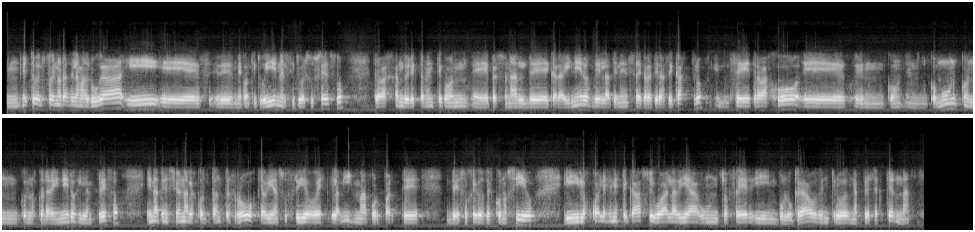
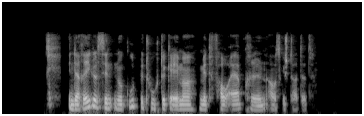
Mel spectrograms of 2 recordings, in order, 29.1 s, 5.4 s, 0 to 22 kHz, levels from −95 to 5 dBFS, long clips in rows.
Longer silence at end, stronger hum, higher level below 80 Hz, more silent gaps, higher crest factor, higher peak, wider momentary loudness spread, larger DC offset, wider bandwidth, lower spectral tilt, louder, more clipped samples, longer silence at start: first, 0.95 s vs 0.75 s; neither; second, -72 dBFS vs -66 dBFS; second, none vs 0.95-0.99 s; second, 14 dB vs 20 dB; first, 0 dBFS vs -10 dBFS; second, 8 LU vs 12 LU; neither; second, 4.4 kHz vs 8.2 kHz; first, -6.5 dB/octave vs -5 dB/octave; first, -14 LUFS vs -28 LUFS; neither; second, 0.05 s vs 0.65 s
